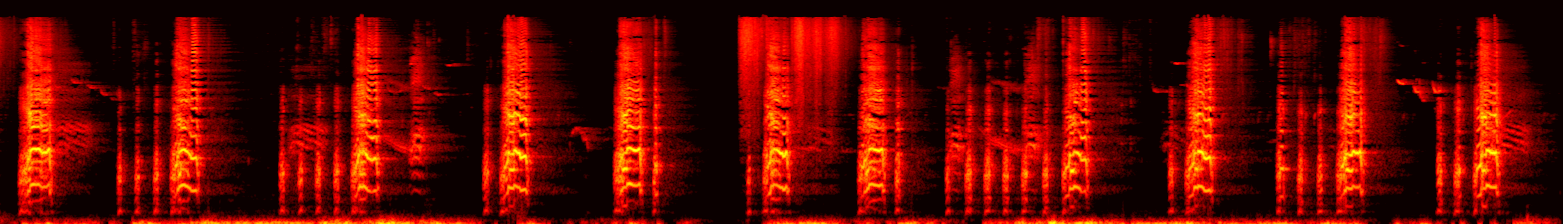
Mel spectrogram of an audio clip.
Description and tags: chicken clucking out an alarm call. Recorded on zoom recorder with the permission of the chicken.
chook, cluck, rooster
